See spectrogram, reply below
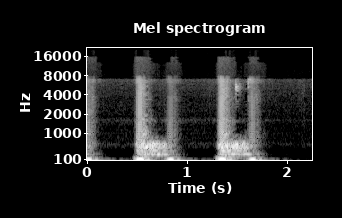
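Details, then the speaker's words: Teaching-lecture recording of heartbeats with a blowing murmur filling the whole interval between the first and second heart sounds: a holosystolic (pansystolic) murmur. "there can also be holosystolic murmur or also known as pansystolic murmurs I'm going to hopefully this will work and you can hear a holosystolic"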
